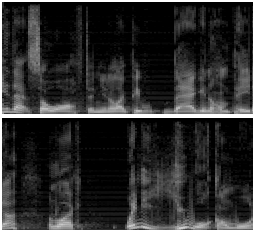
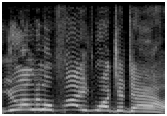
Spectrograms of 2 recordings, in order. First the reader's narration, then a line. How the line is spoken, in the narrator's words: he wasn't screaming at him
